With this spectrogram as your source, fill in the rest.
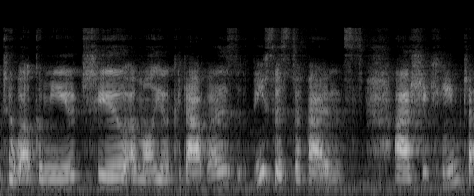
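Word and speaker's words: Amulya Kadaba: Amulyas Kadaba.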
